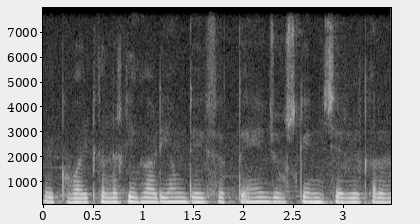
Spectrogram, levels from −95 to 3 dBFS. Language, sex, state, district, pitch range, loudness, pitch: Hindi, female, Madhya Pradesh, Dhar, 175-180 Hz, -16 LUFS, 180 Hz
